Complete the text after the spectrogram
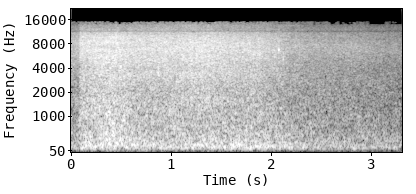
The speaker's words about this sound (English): Waves roll into the shore.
